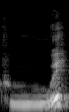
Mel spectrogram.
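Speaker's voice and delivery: kui rising up from a low start. Latin lesson on the relative pronoun forms: kui rising from a low start. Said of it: "Hear how you pull it up from below as a relative pronoun".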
